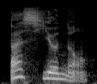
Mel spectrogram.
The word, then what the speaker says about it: passionnant: Okay, here you pronounce the double S because you get a vowel, so it's really a strong one. Passionnant. Final T not pronounced, and then here you get this en sound.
